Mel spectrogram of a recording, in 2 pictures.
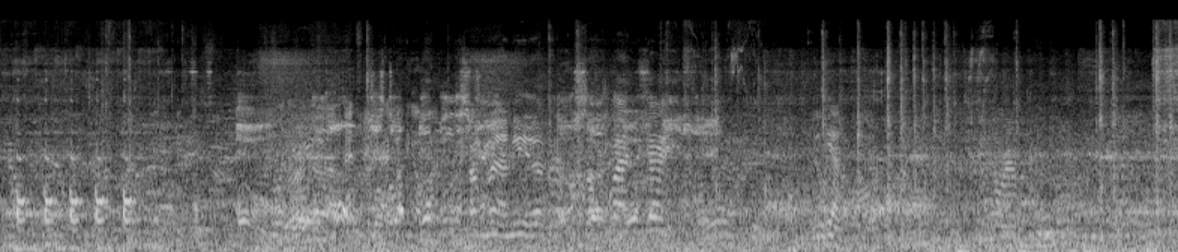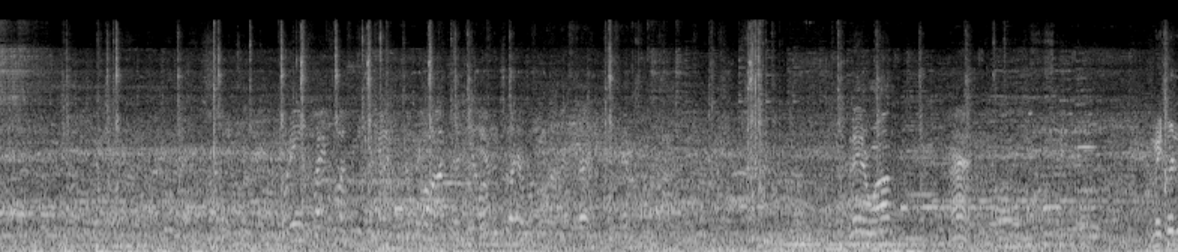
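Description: A pinball machine plays electronic music and sound effects.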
